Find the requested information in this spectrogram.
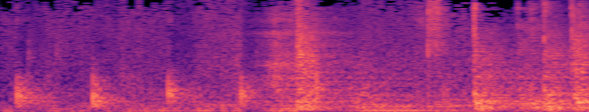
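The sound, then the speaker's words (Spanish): A hand tries to open a closed door, producing a series of dull knocks and rattling clunks as the latch catches, irregular in rhythm, over a steady background hiss. “Se dirige hacia una puerta cerrada, la intenta abrir.”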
